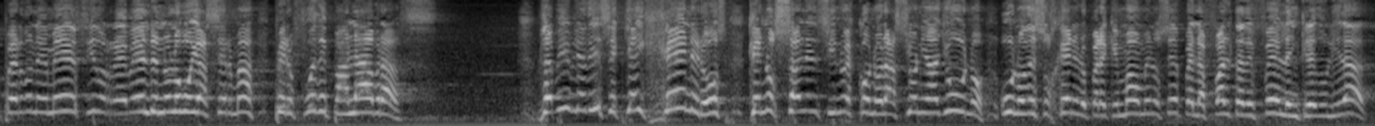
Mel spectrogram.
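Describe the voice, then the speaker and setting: High-voiced preacher. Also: male voice, pushed and bright. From Uruguay. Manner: fervent testimony with rhetorical questions to the congregation. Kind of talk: sermon.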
